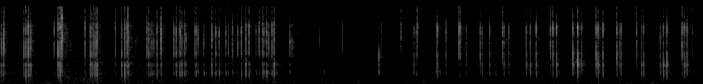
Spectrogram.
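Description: An Expo dry-erase marker, a small hollow plastic barrel with its cap on, is held in both hands and tapped and scratched rapidly with long painted nails. About 31 quick, dry, bright clicks and scratches follow one another with almost no ring and no low end, carrying a faint hollow tone near 930 Hz.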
